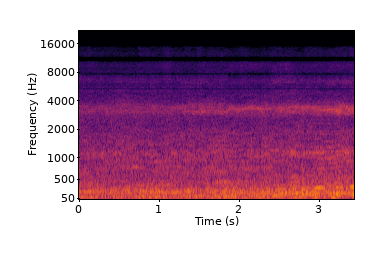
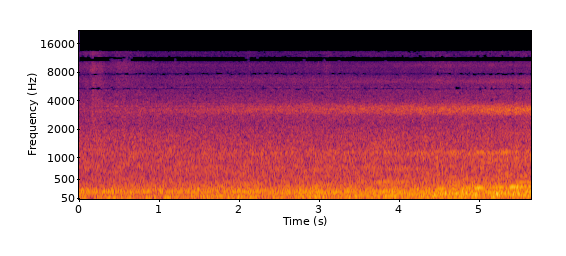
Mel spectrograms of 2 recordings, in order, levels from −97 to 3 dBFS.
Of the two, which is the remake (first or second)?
first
